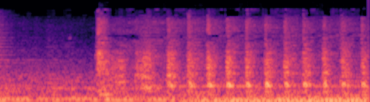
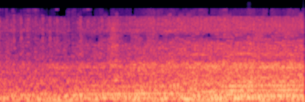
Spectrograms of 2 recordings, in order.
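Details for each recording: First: Used car, crank no start: starter turns the engine at a quick even beat of about eight pulses a second but it never catches, despite earlier new spark plugs, cleaned throttle body and fuel lines, and a new fuel pump. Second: Same used car after cleaning both fouled camshaft solenoid valves, which had caused a crank no start: starts first try, strong smooth rev climbing steadily with no misses, knocks or rattles; engine runs smoothly and pulls cleanly.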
